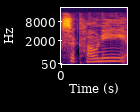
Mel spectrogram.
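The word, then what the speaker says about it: Saccone: of candidates I mean Rick saucony I think is the way we determined you pronounce his name perhaps he he wasn't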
